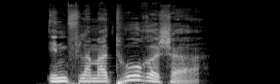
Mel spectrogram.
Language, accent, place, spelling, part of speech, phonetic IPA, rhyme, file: German, Germany, Berlin, inflammatorischer, adjective, [ɪnflamaˈtoːʁɪʃɐ], -oːʁɪʃɐ, De-inflammatorischer.ogg
- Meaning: inflection of inflammatorisch: 1. strong/mixed nominative masculine singular 2. strong genitive/dative feminine singular 3. strong genitive plural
